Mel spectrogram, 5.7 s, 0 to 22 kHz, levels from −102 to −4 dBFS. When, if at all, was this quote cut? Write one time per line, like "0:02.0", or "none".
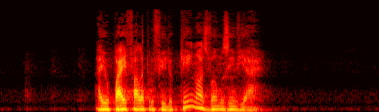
none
